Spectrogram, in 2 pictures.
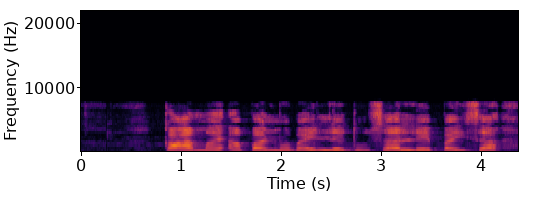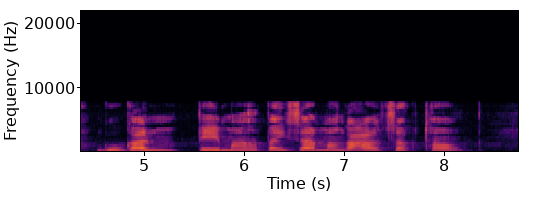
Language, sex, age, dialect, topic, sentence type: Chhattisgarhi, female, 31-35, Central, banking, question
